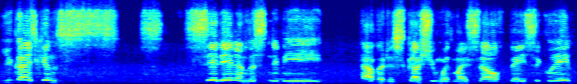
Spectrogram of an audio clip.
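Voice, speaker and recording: A man's voice: high voice, fairly even intonation, normal speed, fairly bright tone, dull audio. Rambling man in his fifties, driving. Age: 50s. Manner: rambling, chatty, frequent restarts and "guys". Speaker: fitness vlogger. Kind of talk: casual live vlog while driving. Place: inside a moving car. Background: faint car and road noise.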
